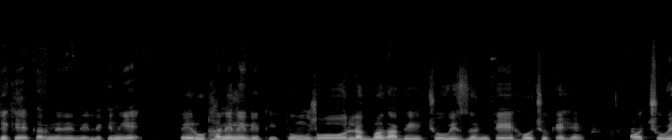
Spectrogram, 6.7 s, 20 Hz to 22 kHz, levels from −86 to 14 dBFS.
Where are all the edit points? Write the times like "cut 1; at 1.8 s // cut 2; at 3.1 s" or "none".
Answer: cut 1; at 3.1 s

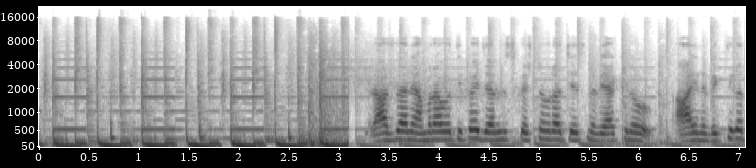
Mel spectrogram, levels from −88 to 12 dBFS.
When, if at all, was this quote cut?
none

